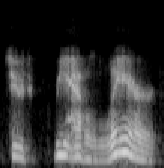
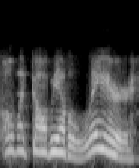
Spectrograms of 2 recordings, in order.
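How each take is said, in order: First: Slowed-down, awestruck imitation; imitating someone amazed at a discovery; mock awe. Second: High-pitched, thrilled imitation; hammed-up, high delighted outburst; mock excitement. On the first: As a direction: draw it out in pretend wonder. Retold awed reaction to finding lair. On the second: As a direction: squeal it like an overexcited friend. Retold Freddy's thrilled reaction to lair.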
